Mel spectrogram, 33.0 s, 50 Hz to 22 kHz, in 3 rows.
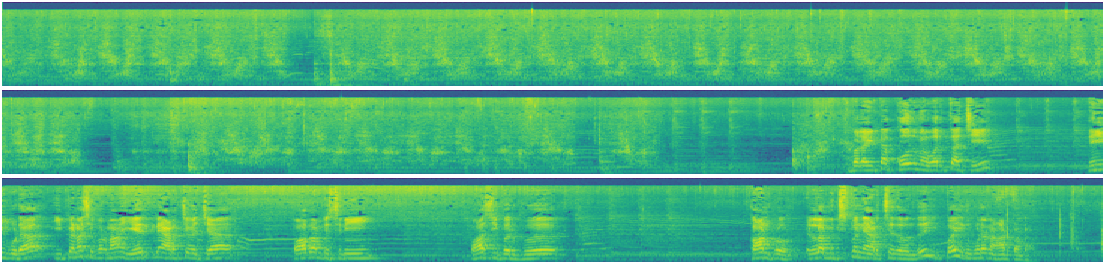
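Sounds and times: wooden spatula scraping pan: 0.0 - 17.6, 18.9 - 19.8, 22.7 - 27.2
light sizzle: 0.0 - 20.8, 22.0 - 33.0.

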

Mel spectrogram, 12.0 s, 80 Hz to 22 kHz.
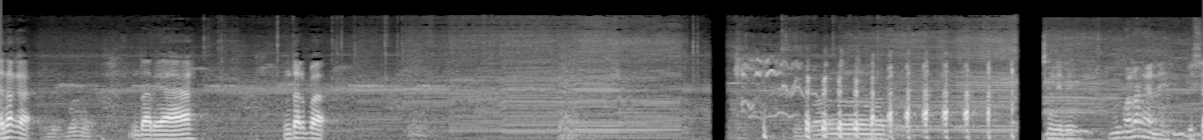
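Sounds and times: massage gun motor hum: 0.0 - 12.0
massage gun pounding: 3.5 - 7.0.

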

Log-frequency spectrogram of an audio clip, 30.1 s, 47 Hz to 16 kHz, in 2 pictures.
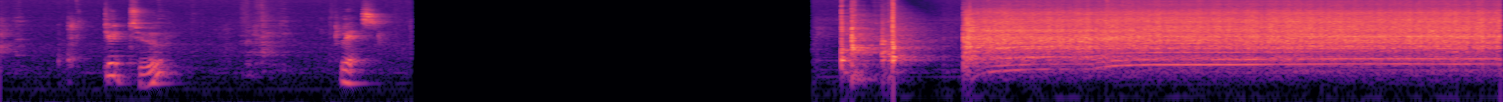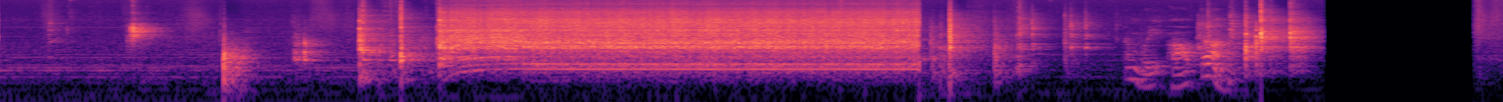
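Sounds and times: food processor motor whine: 9.6 - 15.0, 19.4 - 24.3.

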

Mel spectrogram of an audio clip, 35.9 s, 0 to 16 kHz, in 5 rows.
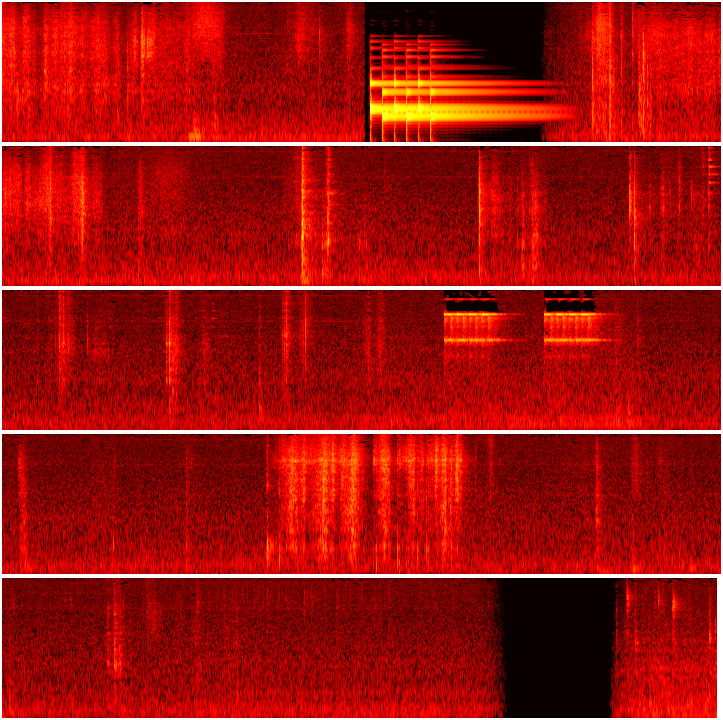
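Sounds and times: kitchen timer beeps: 3.7 - 5.6.

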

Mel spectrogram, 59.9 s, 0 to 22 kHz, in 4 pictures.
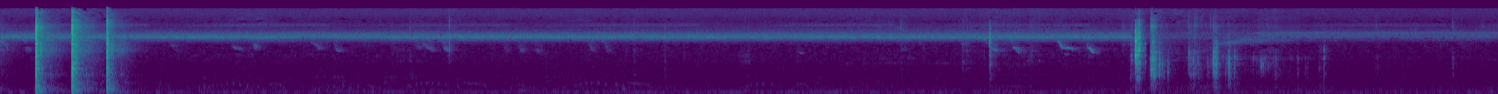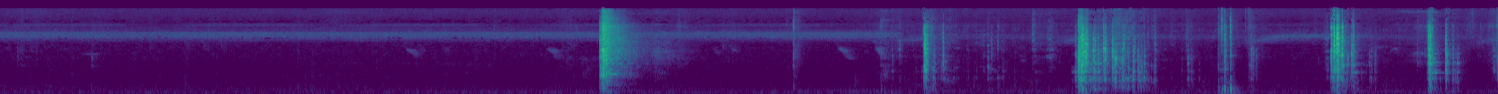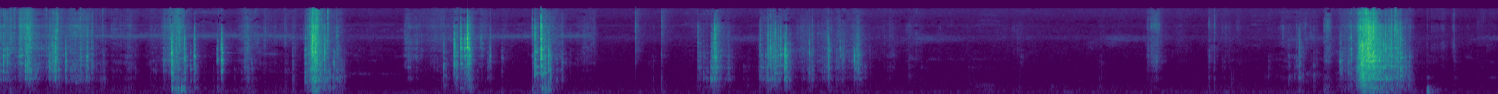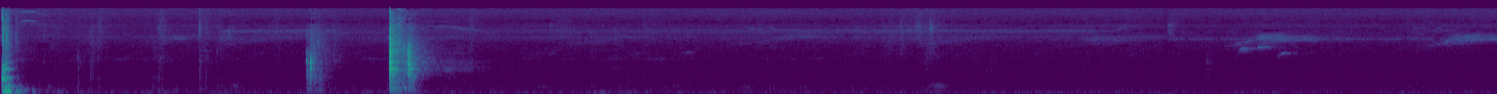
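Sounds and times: bamboo cracking and knocking: 11.3 - 13.3, 23.8 - 27.6, 28.2 - 33.4, 34.0 - 38.9, 42.8 - 45.3, 48.8 - 49.3.

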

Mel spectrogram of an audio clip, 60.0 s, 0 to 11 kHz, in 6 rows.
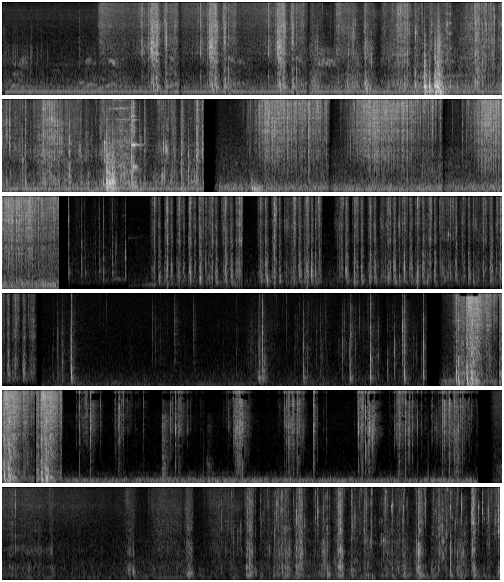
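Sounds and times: hands squishing slime: 52.5 - 59.9.

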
